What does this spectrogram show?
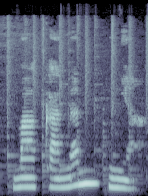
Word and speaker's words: makanannya: Makanannya. Double N, so you pronounce the N twice. Makanannya.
